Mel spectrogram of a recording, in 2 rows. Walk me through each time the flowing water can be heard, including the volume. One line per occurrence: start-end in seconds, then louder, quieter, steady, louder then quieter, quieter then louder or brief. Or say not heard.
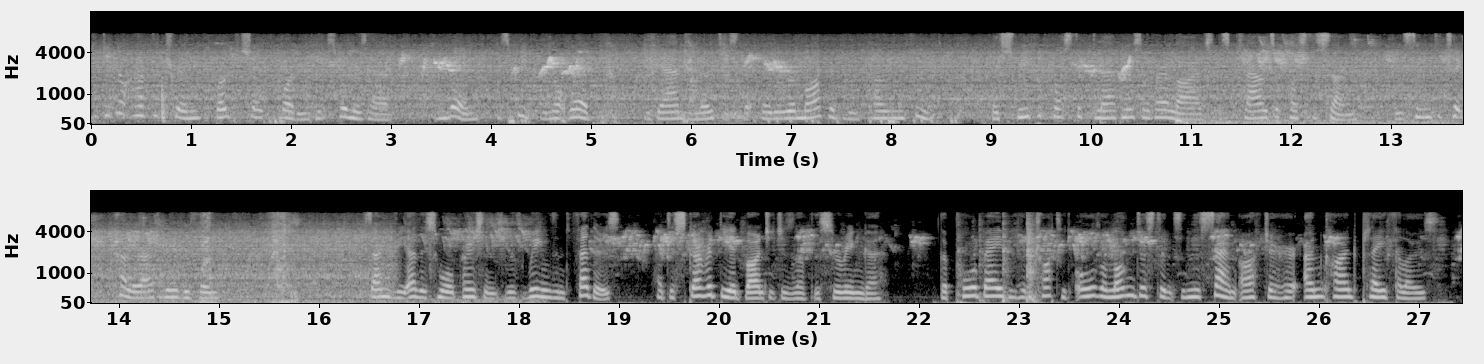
0.0-16.8 steady.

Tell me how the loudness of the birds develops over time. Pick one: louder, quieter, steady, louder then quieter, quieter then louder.
quieter.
